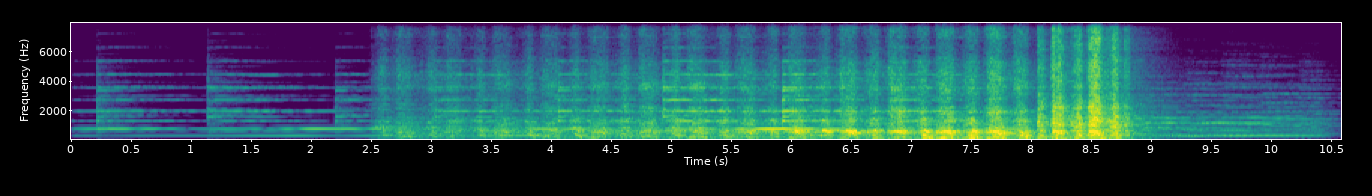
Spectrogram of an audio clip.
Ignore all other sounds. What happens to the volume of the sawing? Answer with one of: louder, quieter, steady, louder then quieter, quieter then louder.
louder.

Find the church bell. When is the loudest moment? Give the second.
6 s.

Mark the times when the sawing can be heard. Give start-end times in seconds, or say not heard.
2.5-8.8.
